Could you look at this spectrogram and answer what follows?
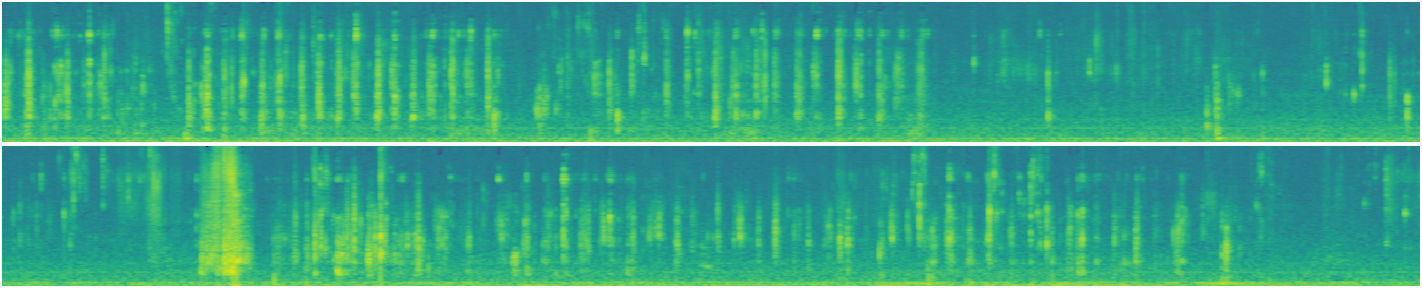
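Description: Close-miked eating of mantis shrimp: crisp crunching and wet chewing with many small clicks, thinning out for a few seconds past the middle and broken by one louder crunch about halfway through.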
